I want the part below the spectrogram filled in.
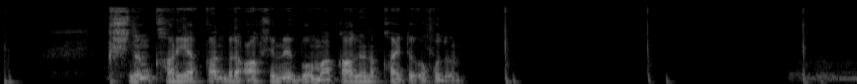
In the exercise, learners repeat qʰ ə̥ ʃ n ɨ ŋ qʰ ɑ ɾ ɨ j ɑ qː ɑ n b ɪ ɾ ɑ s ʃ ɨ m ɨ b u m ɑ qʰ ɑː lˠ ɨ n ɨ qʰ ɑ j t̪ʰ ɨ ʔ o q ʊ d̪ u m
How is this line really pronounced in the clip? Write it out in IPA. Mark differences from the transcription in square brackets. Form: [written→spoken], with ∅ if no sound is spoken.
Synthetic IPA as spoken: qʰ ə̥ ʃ n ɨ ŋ qʰ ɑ ɾ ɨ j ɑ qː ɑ n b ɪ ɾ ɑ [s→χ] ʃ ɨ m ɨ b u m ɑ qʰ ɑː lˠ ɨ n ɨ qʰ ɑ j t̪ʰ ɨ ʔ o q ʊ d̪ u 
